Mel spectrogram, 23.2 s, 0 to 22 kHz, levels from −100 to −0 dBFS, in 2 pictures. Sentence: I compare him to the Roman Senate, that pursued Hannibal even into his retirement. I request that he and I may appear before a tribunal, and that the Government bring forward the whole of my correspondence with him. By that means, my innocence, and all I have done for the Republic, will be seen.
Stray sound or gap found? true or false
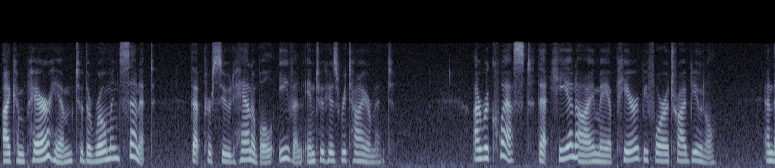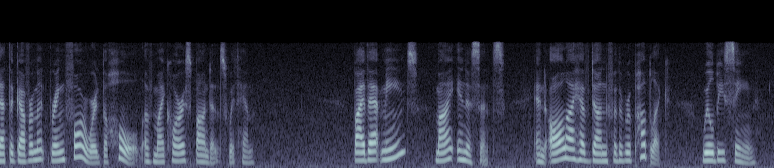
false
